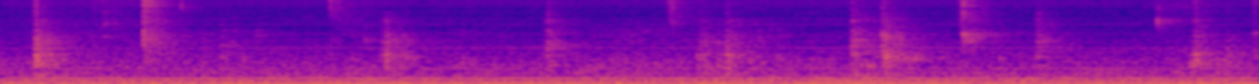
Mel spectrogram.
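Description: Chewing a Jello shot topped with crunchy sugar sprinkles: a string of small irregular crunches, about two a second, over a steady low hum.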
